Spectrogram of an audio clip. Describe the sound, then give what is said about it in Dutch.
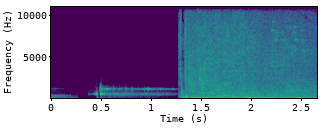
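An explosion in an apartment building begins with a clear, ringing tonal ping. A sudden loud, broad roaring blast then cuts in and carries on steadily to the end. “De explosie in het flatgebouw waarbij een vrouwelijke rechercheur is omgekomen.”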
